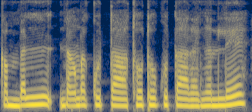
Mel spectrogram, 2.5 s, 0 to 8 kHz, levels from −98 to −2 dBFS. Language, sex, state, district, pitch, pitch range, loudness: Wancho, female, Arunachal Pradesh, Longding, 190 Hz, 180-200 Hz, -11 LUFS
